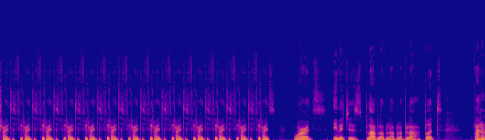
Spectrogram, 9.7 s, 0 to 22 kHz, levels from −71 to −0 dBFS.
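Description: A broken-record loop runs from 0.45 to 5.38 s: a 0.43 s fragment of the speech repeats exactly, back to back, eleven times. The likely cause is a stalled player or stream resending its last buffered piece, so the intervening speech is lost.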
